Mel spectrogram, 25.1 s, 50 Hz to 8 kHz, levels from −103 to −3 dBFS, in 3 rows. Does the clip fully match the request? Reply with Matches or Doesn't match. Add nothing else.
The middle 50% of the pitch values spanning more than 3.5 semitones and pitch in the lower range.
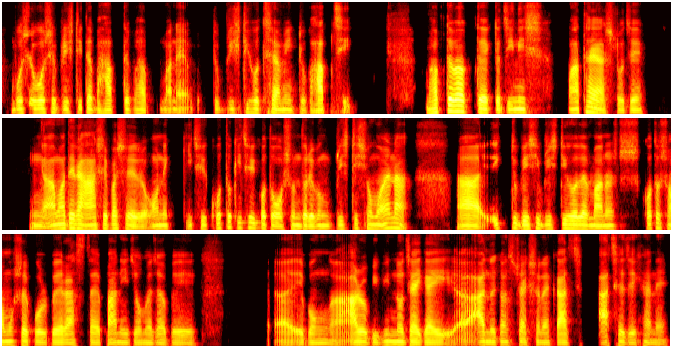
Matches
